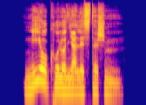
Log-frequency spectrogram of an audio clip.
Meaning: strong dative masculine/neuter singular of neokolonialistisch
- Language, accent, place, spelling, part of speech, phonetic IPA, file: German, Germany, Berlin, neokolonialistischem, adjective, [ˈneːokoloni̯aˌlɪstɪʃm̩], De-neokolonialistischem.ogg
